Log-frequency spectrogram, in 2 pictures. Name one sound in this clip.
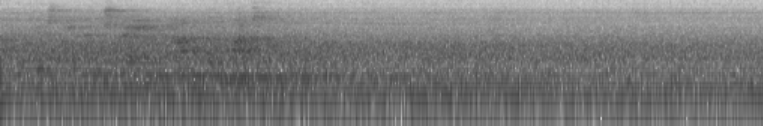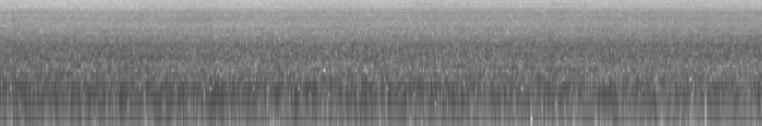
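A subway train rumbles and rattles past, echoing in an enclosed station.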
